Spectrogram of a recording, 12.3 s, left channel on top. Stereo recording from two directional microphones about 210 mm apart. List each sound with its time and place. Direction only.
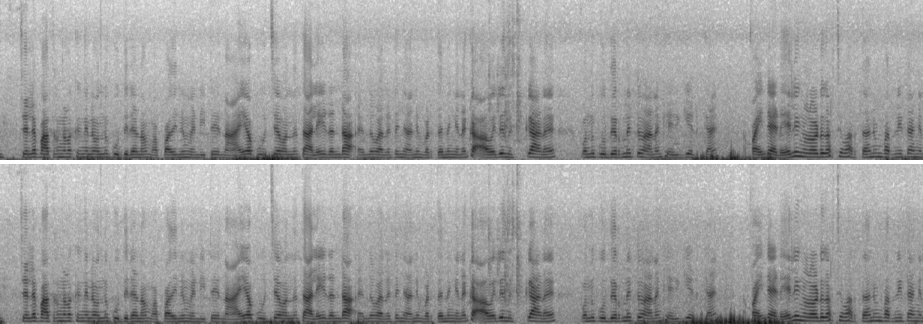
0.3 s speech: centre (ahead or behind)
